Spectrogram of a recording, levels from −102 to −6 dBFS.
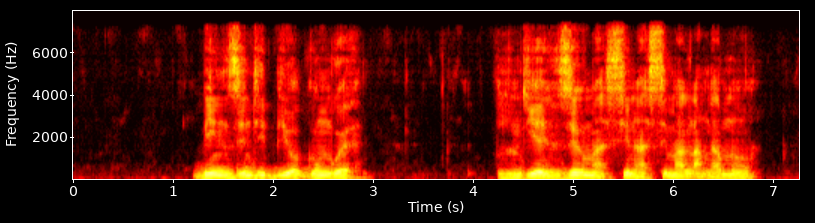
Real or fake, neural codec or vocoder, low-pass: fake; codec, 16 kHz, 4.8 kbps, FACodec; 7.2 kHz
